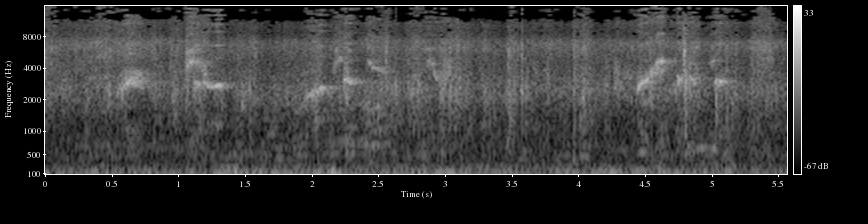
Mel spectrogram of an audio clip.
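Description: Birds chirping in short calls that swoop up and down, roughly one every second, over a low steady hum.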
